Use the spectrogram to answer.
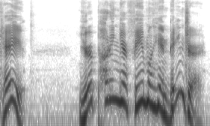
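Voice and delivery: imitating an online scold; mocking commenter.

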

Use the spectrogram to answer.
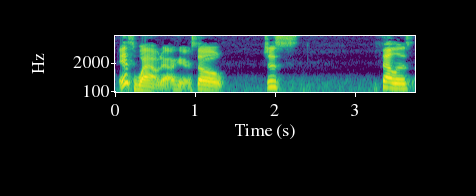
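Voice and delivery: ordinary talk, nothing marked

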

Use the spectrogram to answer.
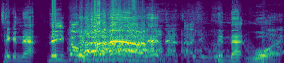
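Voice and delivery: loud, high crowing with laughter; gloating triumph. Real, not acted. Winning the argument against a friend, loud laughing gloat. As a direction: laugh and shout like you just won.

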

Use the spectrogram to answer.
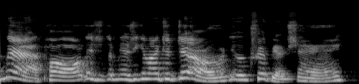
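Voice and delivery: put-on high, quick old-timey gangster voice; lightly imitating a thirties detective; 1930s detective voice. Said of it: "his nineteen thirties detective voice".

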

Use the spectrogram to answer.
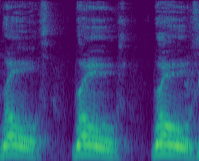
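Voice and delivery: loud calling out, imitating a frustrated boyfriend; retold yelling. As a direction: shout the name insistently. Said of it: "He keeps yelling".

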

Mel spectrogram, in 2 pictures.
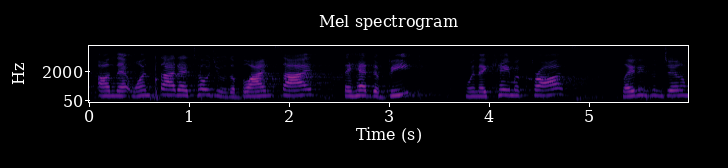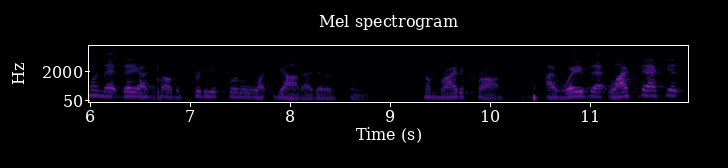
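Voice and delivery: ordinary talk, nothing marked

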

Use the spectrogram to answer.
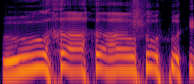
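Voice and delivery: very high, loud, squeaky ooh ah; mock squeaky oohs. Mimicking the reality half of the TikTok, very high squeaky ooh ah. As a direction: parody the sound gone wrong, squeaking. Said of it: "and then it goes".

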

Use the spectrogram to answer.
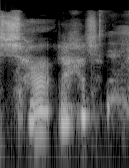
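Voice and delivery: a startled inner whisper to God; whispered prayer. Retold or imitated. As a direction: breathe it out unvoiced, like a thought. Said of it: "Jeg tenkte".

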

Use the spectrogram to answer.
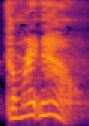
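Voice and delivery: quiet repeat. Shown as a demonstration. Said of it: "Isn't that an interesting flip?".

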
